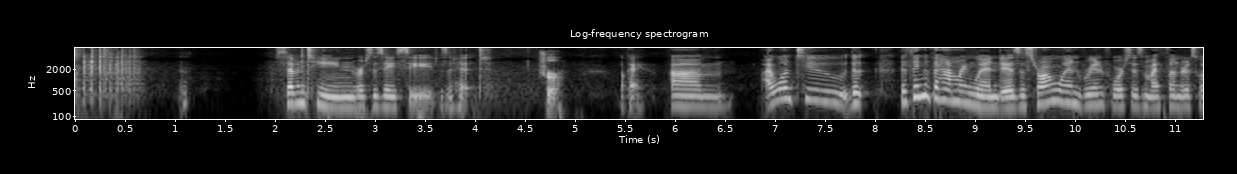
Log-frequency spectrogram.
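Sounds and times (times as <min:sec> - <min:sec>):
dice rolled across a hard surface: 0:00.0 - 0:00.8
speech: 0:02.1 - 0:11.2.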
